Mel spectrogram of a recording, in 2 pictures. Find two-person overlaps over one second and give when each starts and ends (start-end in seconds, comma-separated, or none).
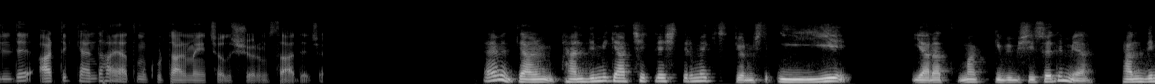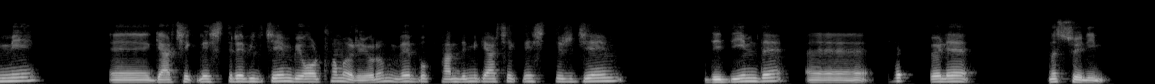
none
